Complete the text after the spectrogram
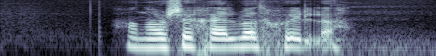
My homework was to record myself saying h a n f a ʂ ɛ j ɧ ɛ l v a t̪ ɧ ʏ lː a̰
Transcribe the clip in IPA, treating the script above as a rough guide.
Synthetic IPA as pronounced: h a n h a ʂ ɛ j ɧ ɛ l v a t̪ ɧ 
